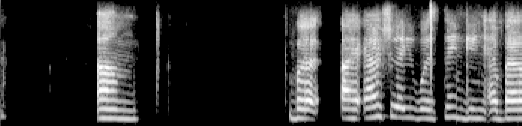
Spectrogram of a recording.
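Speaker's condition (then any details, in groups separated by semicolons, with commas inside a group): Cerebellar ataxia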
